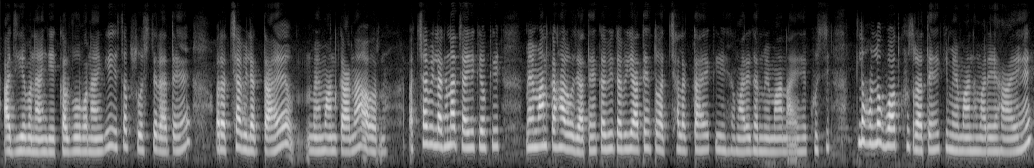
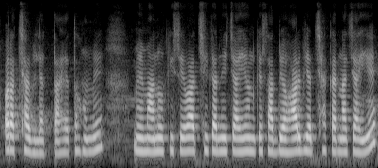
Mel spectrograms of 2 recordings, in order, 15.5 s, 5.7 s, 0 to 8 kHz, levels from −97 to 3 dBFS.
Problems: none marked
